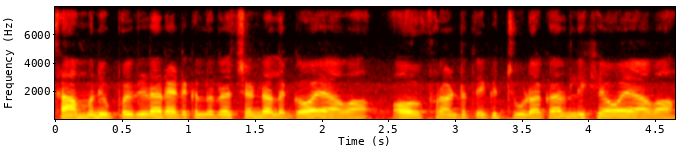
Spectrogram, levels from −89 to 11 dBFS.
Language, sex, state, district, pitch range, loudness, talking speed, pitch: Punjabi, female, Punjab, Kapurthala, 190-205 Hz, -18 LUFS, 245 wpm, 195 Hz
